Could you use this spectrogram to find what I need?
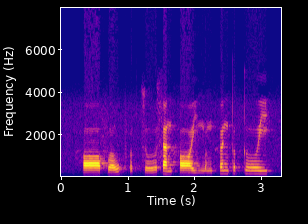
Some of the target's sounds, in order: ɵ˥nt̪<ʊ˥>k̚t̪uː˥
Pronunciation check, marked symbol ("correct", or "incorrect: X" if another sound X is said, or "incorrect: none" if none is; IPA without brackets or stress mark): correct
